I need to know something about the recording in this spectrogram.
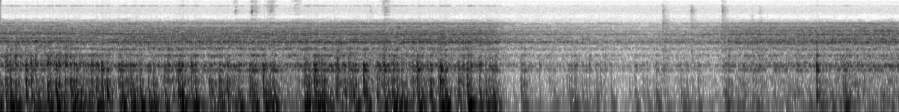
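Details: Mesa Boogie Dual Rectifier Multi-Watt amp idling on a gain channel (raw, vintage or modern) with an intermittent hiss and crackle like frying bacon; none on the clean channel. Tubes unchanged and of unknown use; it also pops when switching channels. Owner suspects a failing resistor.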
